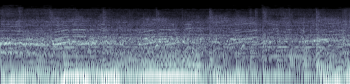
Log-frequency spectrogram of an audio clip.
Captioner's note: voices echoing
